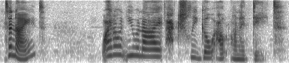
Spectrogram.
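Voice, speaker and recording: Woman acting lively, teasing young waitress. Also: extremely high pitch, moderate pace, exaggerated voice. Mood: earnest. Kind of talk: comedic radio play acting.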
